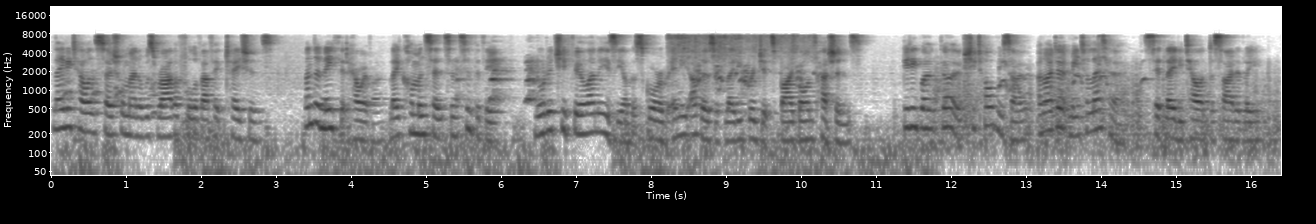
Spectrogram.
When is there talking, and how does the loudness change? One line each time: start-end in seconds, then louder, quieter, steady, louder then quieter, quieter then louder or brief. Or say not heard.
0.0-16.2 steady.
